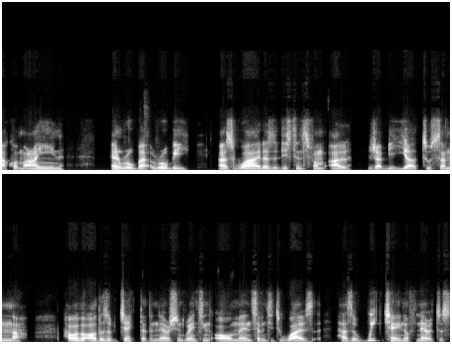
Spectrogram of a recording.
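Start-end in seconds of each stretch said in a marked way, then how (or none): none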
